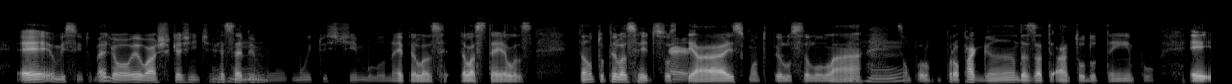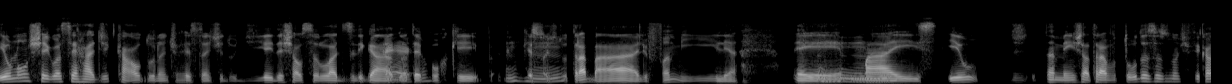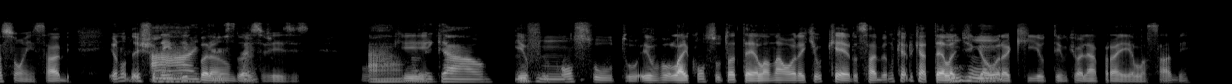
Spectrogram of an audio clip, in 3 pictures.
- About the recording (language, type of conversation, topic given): Portuguese, podcast, Como você cria uma rotina para realmente desligar o celular?
- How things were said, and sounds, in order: tapping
